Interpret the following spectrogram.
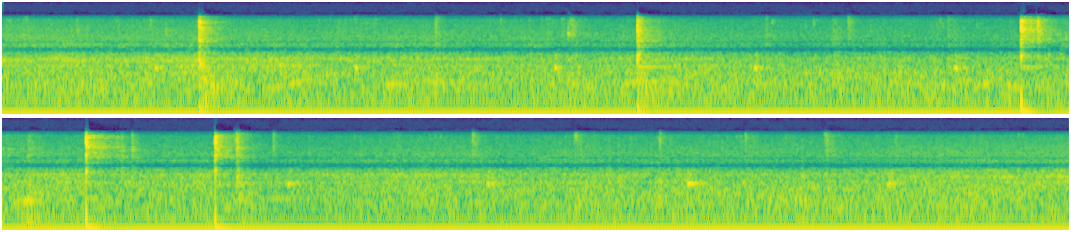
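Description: Porcupine quills being stirred by hand in dye in an enamel saucepan, with sharp clicks against the pot: one about a second in, another near three seconds, then three close together between five and six and a half seconds. Fainter ticks fall between them over a steady low hiss.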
